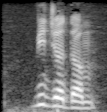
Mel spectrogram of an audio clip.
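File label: "видзӧдӧм", Komi, female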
